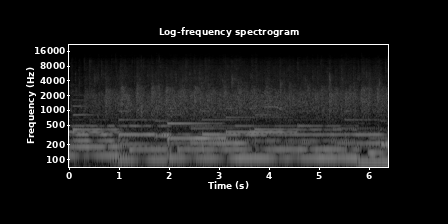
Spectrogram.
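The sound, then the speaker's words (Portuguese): An audience applauds in a dense, steady wash of clapping that holds for several seconds, with sustained keyboard chords playing underneath and no voices. “Dê um aplauso ao seu irmão.”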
